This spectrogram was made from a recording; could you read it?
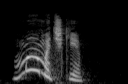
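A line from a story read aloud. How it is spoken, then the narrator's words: Squeaked. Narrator (Russian): пискнула я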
